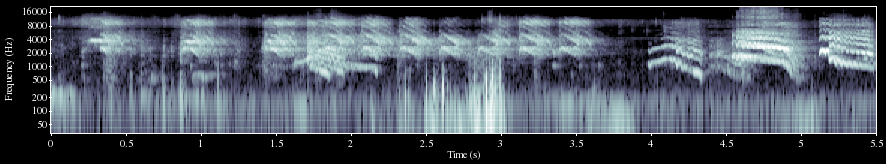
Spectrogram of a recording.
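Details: Pet parrot, filmed as talking, with a fast run of repeated short chattering notes, then a few sharp, rising-then-falling squawks, the last ones louder and shrill.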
